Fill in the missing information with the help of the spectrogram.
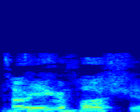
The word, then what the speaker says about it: Degerfors: Degerfors, who are third. – Degerfors, yeah.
